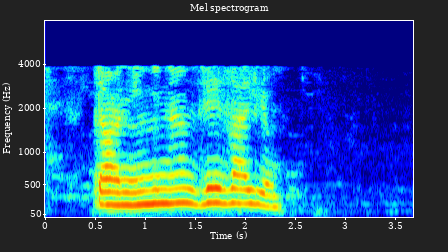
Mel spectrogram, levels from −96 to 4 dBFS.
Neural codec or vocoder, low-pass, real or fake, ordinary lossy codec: codec, 16 kHz in and 24 kHz out, 1.1 kbps, FireRedTTS-2 codec; 7.2 kHz; fake; AAC, 16 kbps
